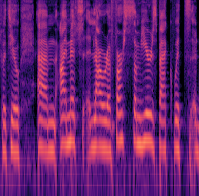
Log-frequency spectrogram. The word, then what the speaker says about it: Laura: I heard you pronounce it Lara because of course my my origins are back in Italy.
